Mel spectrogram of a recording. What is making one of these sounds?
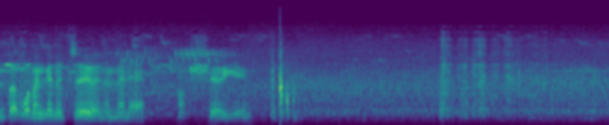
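A hive tool scrapes and knocks against a wooden frame.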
